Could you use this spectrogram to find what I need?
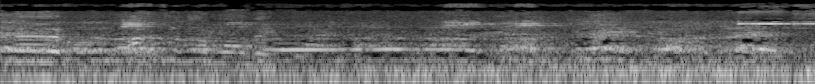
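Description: A man shouts slogans outdoors.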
